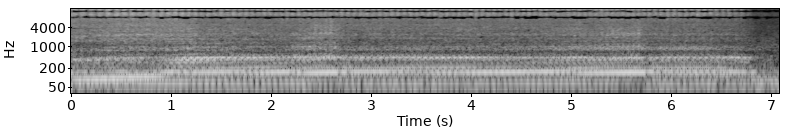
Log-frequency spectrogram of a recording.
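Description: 1969 Oldsmobile Cutlass's Rocket 350 V8 pulling under acceleration, heard from inside the cabin. Its pitch climbs a little about a second in, then holds steady, and the engine note drops away suddenly near the end as the throttle comes off.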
